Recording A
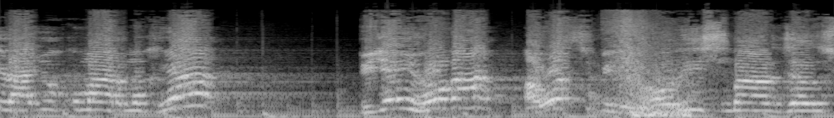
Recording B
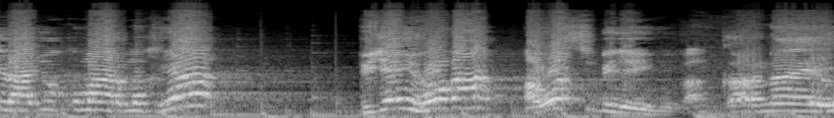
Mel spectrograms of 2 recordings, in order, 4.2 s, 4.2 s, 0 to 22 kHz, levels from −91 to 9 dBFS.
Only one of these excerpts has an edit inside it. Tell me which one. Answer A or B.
A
